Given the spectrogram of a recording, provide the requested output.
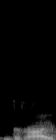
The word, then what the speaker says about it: drei: Esse EI, gente, tem som de I em alemão. Então, sempre que tiver uma palavra com EI, a gente vai falar I em vez de EI.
